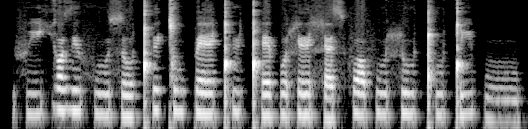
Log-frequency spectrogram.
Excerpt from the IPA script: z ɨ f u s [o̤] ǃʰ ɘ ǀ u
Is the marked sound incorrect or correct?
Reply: incorrect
